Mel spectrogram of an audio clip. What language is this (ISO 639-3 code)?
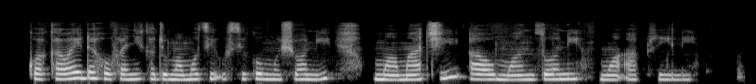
swa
